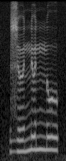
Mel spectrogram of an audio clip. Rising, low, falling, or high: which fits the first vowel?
low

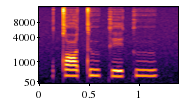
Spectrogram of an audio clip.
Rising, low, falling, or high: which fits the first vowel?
low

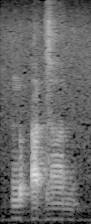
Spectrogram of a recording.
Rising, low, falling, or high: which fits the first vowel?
low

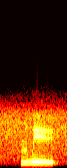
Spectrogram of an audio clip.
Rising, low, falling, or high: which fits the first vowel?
falling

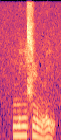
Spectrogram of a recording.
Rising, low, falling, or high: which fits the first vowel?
high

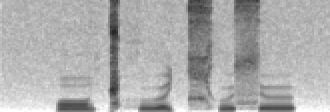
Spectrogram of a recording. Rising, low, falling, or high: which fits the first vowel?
high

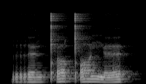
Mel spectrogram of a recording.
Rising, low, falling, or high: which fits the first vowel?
low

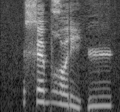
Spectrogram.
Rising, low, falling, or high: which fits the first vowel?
high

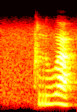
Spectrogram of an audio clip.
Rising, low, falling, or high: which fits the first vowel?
falling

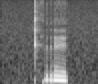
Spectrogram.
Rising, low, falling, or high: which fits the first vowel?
low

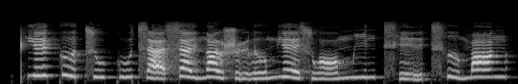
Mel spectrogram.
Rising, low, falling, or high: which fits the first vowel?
high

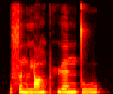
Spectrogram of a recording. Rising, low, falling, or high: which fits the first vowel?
falling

